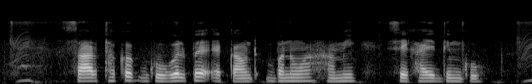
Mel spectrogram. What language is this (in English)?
Magahi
